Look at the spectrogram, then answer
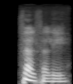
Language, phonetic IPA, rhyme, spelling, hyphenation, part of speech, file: Hungarian, [ˈfɛlfɛleː], -leː, felfelé, fel‧fe‧lé, adverb, Hu-felfelé.ogg
- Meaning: upwards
